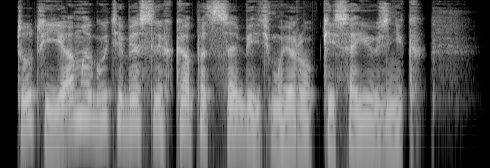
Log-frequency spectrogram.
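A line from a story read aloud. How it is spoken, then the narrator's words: Bitter, tired of laughing. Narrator (Russian): горько произнес голос, наконец уставший смеяться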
